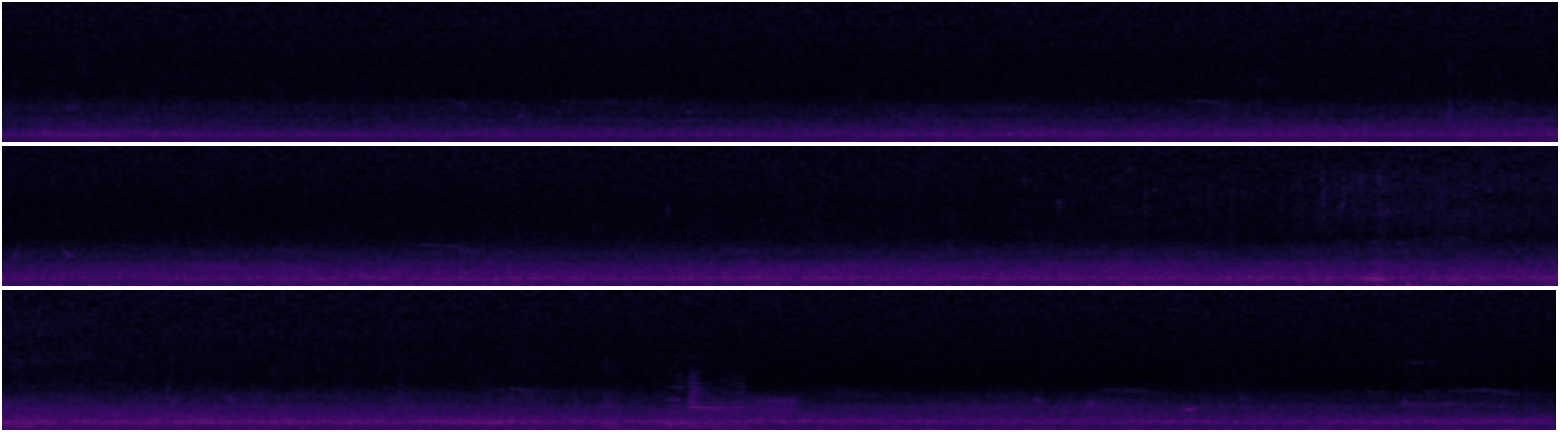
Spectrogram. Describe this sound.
City Noise from Lake at kingston
Recorded at Kingston Foreshore at Lake Burley Griffen in Canberra on a windy day - people walking and riding past, peak hour traffic going over the bridge, some birds noises and a black swan approaches at the end to get some food.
